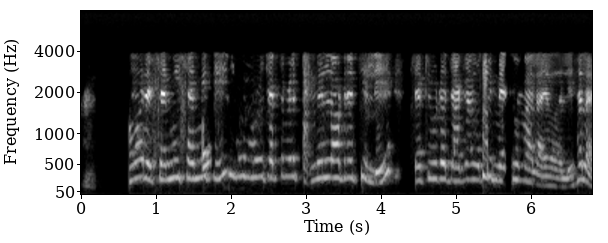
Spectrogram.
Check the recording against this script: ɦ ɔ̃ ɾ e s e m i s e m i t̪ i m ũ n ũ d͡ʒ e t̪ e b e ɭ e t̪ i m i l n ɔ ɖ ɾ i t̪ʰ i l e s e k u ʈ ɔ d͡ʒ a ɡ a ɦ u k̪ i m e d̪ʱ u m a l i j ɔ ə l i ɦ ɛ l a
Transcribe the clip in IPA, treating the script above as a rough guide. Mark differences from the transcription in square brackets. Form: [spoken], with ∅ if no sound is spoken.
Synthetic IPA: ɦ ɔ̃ ɾ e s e m i s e m i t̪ i m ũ [m] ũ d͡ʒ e t̪ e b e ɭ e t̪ [a] m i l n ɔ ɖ ɾ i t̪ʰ i l [i] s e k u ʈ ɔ d͡ʒ a ɡ a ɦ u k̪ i m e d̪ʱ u m a l [a] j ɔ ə l i ɦ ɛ l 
